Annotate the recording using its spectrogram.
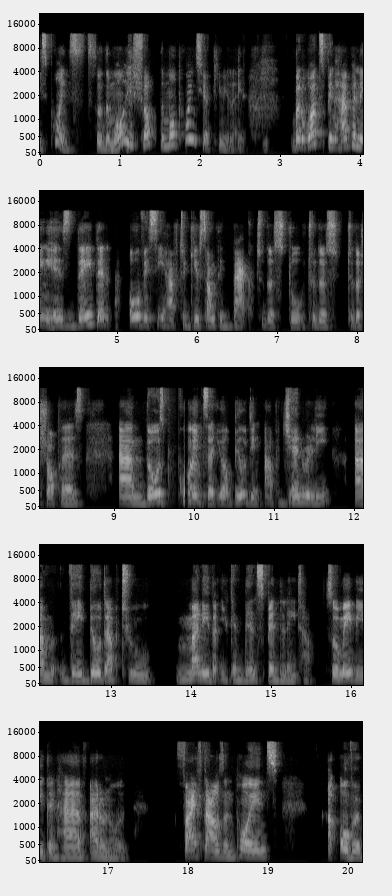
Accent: Zimbabwe; now in United Kingdom; I'm from Zimbabwe.

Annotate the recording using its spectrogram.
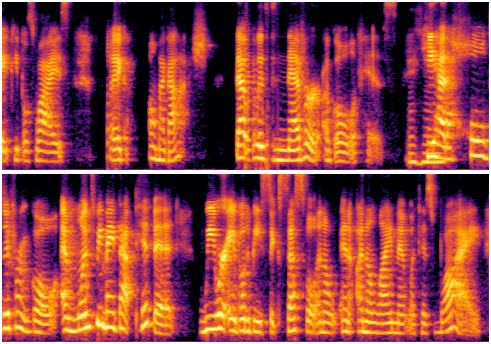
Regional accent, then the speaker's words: Kentucky, United States; accent: Southern drawl; I'm from Kentucky. I'm not sure if you picked up on the accent

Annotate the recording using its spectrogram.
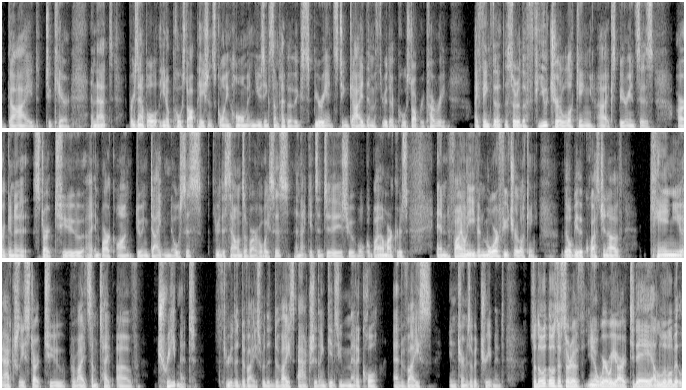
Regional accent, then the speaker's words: Canada; being a Canadian physician

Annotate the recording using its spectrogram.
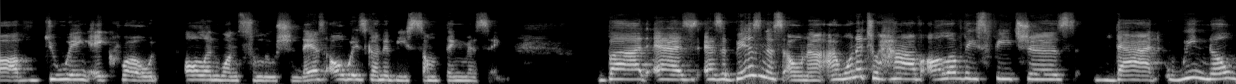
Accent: Germany; moved away as an adult; now in California, United States; originally born and raised in Germany, then immigrated to the States, and I'm now living in the sunny California

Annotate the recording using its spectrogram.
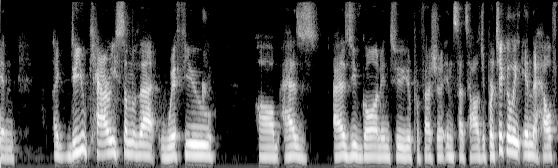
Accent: New York City, New York, United States; You and I grew up in East New York, Brooklyn.

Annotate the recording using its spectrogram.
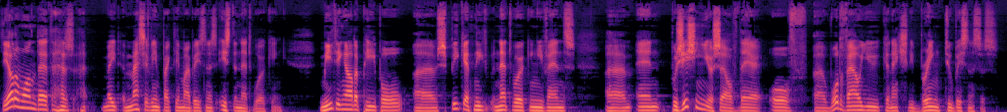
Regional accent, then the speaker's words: Netherlands; moved away as an adult; now in United Kingdom; I am originally from Holland, and I moved here in two thousand eight to head up the U K division for a Swedish company.

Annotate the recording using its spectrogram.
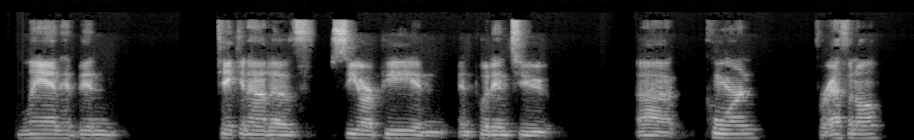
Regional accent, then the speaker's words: Pennsylvania, United States; Pennsylvania, it's my home state.

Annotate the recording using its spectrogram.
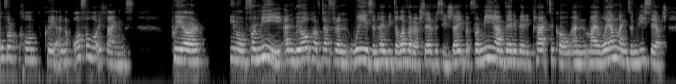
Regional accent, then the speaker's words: Scotland, United Kingdom; I am very much Scottish

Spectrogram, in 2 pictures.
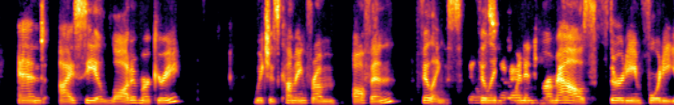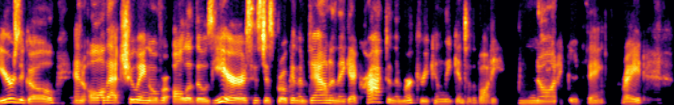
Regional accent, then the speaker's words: Tokyo, Japan; I was raised in Tokyo, Japan in the 1970s, manufacturing plants spewing out toxins. Yes, it was very cool being raised in Japan.

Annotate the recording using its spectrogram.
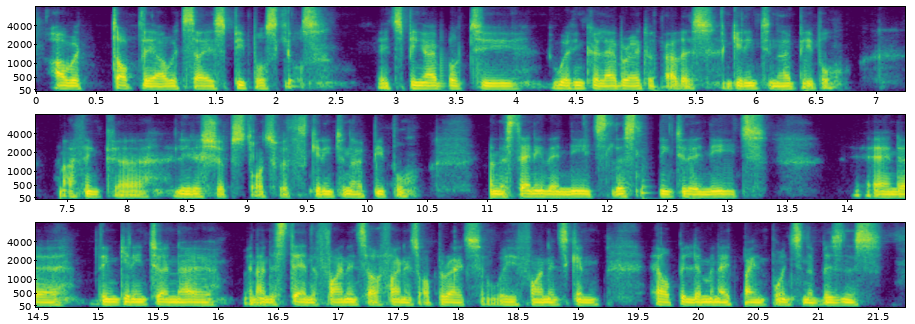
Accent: South Africa; moved away as an adult; now in Australia; when I immigrated to Australia, I'm originally from South Africa

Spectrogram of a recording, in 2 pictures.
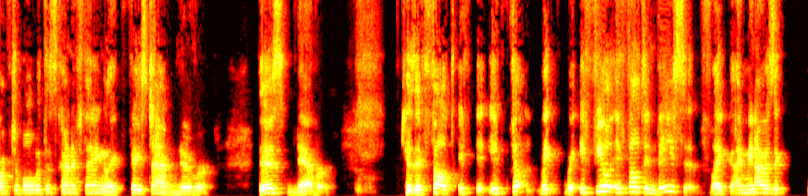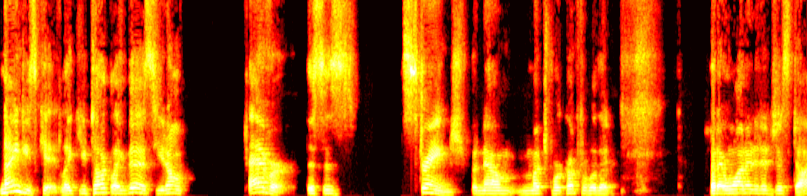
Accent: Fire Island, New York, United States; now in New York City, United States; I grew up in Fire Island here

